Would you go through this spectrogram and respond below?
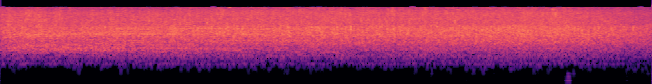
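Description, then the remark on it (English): A crowd applauds steadily, a dense wash of many hands clapping at a constant loud level for several seconds without any voices, a final round of applause for the week's game winner, Clement Freud. “But now a final round of applause to our winner this week, Clement Freud.”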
